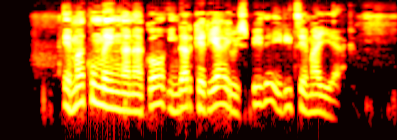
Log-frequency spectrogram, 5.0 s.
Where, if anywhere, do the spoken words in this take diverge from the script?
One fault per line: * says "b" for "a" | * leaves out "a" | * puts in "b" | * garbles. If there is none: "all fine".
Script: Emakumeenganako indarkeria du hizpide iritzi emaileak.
all fine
